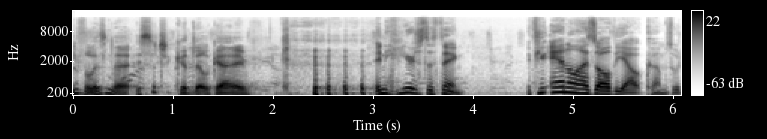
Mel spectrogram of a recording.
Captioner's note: laughs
